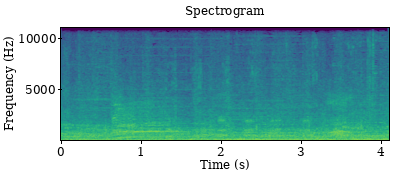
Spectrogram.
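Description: Drawn-out, wavering moaning wails, one about a second in and another near the end, over a steady low rumble: eerie horror sound effects.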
